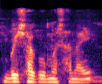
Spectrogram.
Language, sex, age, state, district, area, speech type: Bodo, male, 18-30, Assam, Baksa, rural, spontaneous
